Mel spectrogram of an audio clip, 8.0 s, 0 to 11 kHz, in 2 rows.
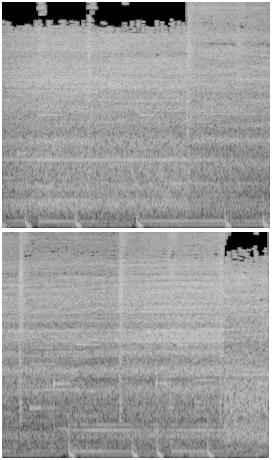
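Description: Ryobi 18V cordless workshop blower running steadily on a high setting, its air stream blowing straight into glowing binchotan charcoal in a chimney starter to bring it up to heat. Background music with a beat of low thuds about once a second plays underneath.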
